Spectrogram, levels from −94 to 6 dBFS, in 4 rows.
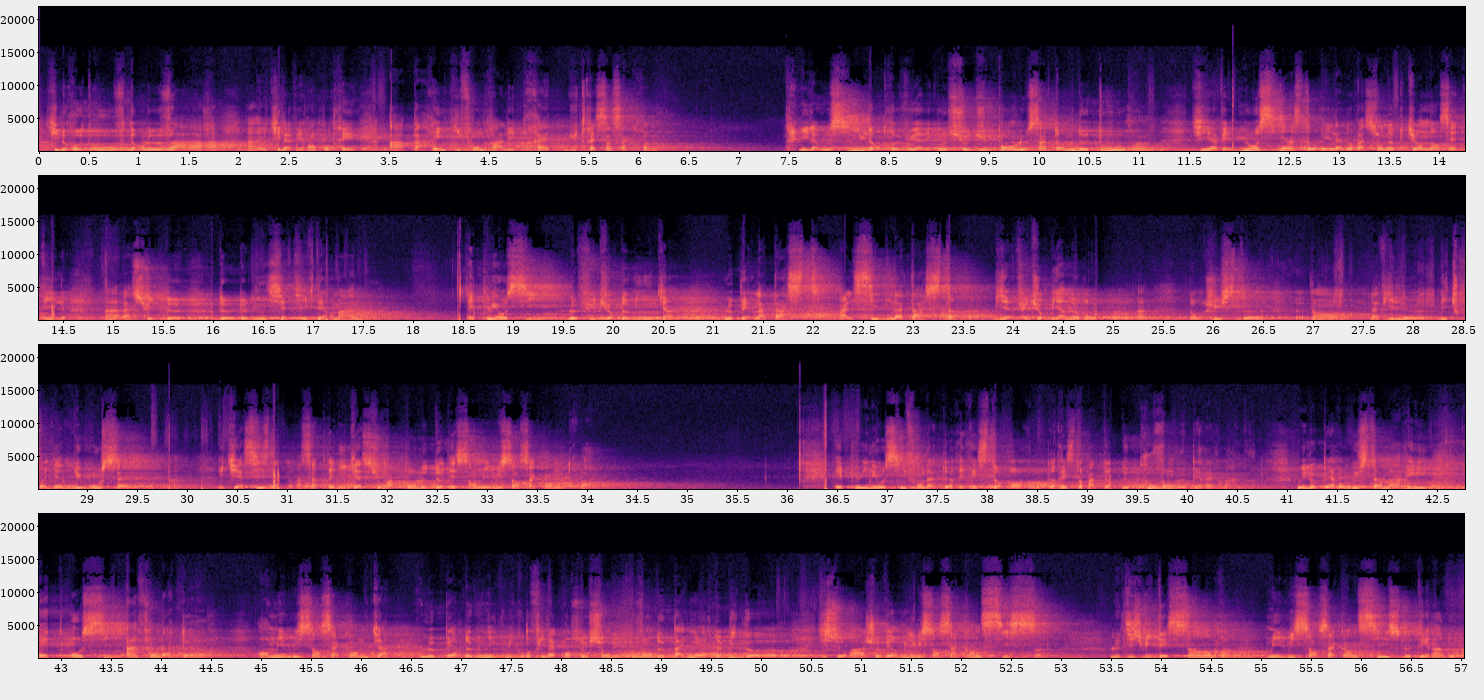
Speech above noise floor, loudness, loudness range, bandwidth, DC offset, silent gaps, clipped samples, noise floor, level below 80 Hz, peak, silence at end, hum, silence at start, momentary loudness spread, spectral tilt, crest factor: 32 dB; -19 LUFS; 3 LU; 14.5 kHz; under 0.1%; none; under 0.1%; -50 dBFS; -46 dBFS; 0 dBFS; 0 s; none; 0 s; 7 LU; -3.5 dB/octave; 20 dB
